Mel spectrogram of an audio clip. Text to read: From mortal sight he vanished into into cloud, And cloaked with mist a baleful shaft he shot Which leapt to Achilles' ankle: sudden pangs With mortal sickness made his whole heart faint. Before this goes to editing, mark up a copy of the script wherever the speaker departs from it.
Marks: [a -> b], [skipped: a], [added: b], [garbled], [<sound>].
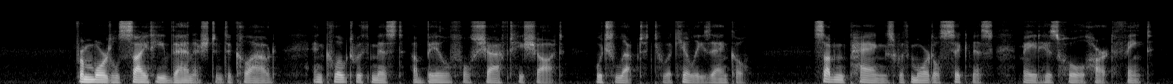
From mortal sight he vanished into [skipped: into] cloud, And cloaked with mist a baleful shaft he shot Which leapt to Achilles' ankle: sudden pangs With mortal sickness made his whole heart faint.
